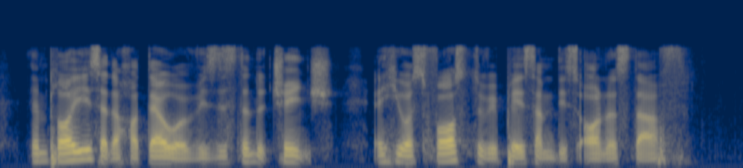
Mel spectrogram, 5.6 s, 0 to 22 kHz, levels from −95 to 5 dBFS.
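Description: No technical faults can be heard anywhere in this recording.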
